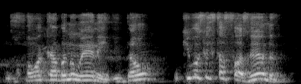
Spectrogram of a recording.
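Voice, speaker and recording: In this live online class recap, an English teacher with a Brazilian Portuguese accent leads the lesson. His voice is notably high with big swings in pitch, and he patiently stretches words out slowly so learners can imitate how they sound.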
